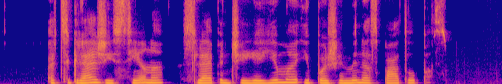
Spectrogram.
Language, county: Lithuanian, Utena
